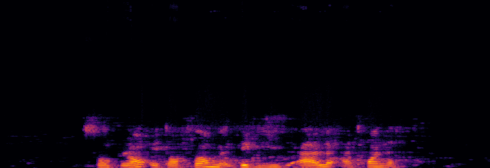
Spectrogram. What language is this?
French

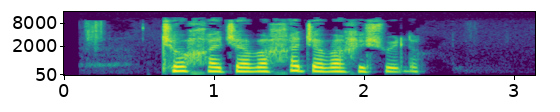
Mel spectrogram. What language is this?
Georgian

